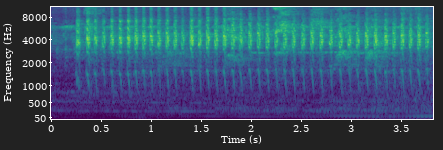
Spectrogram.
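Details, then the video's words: A quick, regular train of sharp metallic notes, about four per second, from a collared kingfisher that is said to call all day long, with a faint low hum underneath. "Tengkek buto seharian bunyi tidak berhenti"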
